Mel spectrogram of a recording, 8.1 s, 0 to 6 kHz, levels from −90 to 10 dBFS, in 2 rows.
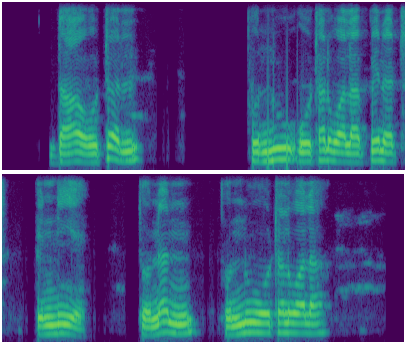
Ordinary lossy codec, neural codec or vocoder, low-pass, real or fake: Opus, 24 kbps; none; 5.4 kHz; real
